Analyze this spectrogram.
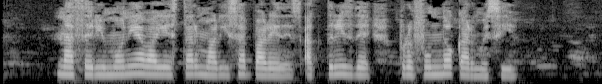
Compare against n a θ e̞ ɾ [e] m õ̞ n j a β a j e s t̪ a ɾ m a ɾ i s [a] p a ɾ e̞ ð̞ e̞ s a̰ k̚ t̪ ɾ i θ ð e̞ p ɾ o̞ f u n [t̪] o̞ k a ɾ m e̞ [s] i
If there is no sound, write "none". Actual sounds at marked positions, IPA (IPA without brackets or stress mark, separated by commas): i, a, d̪, s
